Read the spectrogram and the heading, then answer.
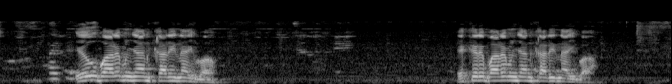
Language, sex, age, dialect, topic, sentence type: Bhojpuri, male, 51-55, Northern, banking, statement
